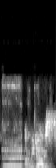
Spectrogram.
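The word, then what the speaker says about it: Óbidos: Obidos, yeah.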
